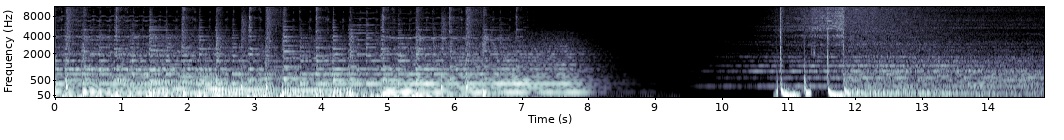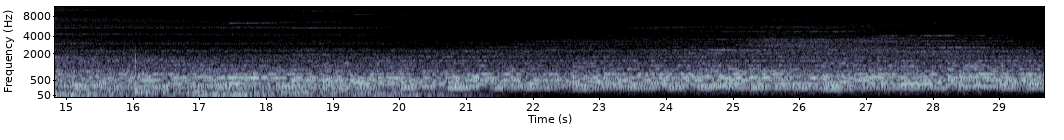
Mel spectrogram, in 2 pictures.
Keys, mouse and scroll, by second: 2.2 s, 3.4 Tab, 4.0-4.8 middle drag, 4.8-5.4 scroll up 2, 5.4 s, 6.6 scroll down 3, 6.9-8.1 middle drag, 9.0-9.5 drag, 9.5-10.7 scroll up 1, 10.7-13.7 drag, 15.2 click, 15.8-17.0 middle drag, 17.0-17.5 drag, 17.5-19.7 right drag, 19.7-21.0 middle drag, 21.0 click, 22.3-23.2 drag, 23.2-23.9 scroll down 1, 23.9 click, 25.1-28.2 middle drag, 28.3 middle click, 29.1 KP_Divide.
